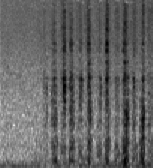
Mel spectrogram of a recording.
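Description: Faint, quick strokes of a coin scraping the coating off a scratch-off lottery ticket, starting about half a second in.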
